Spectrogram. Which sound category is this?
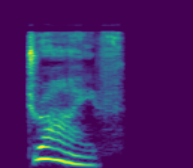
Speech > Solo speech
